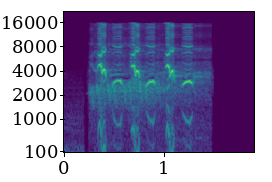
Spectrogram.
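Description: A brief, high, rhythmic phrase of about six sweet notes, alternating sharp and slurred, roughly three per second, from a European pied flycatcher; nothing else is heard.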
